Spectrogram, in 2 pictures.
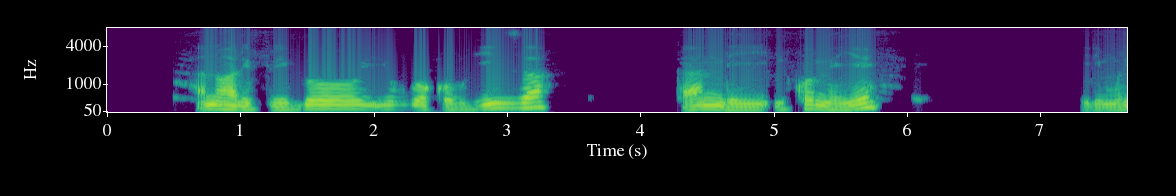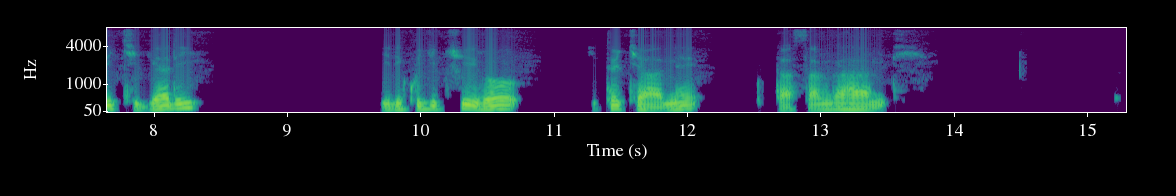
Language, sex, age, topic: Kinyarwanda, male, 36-49, finance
